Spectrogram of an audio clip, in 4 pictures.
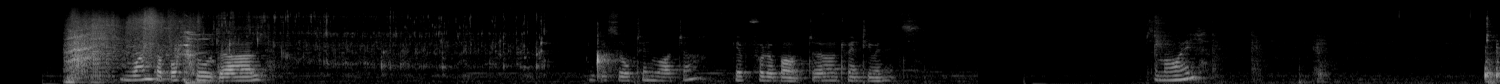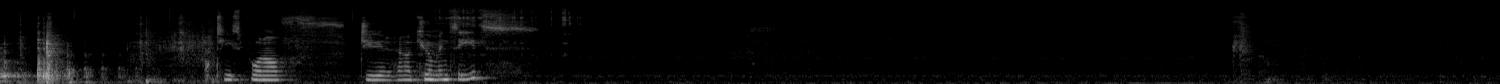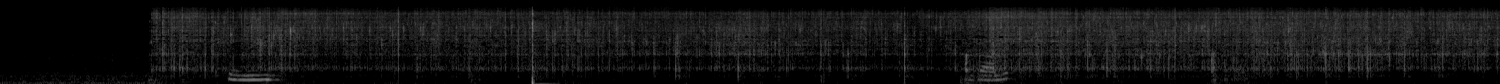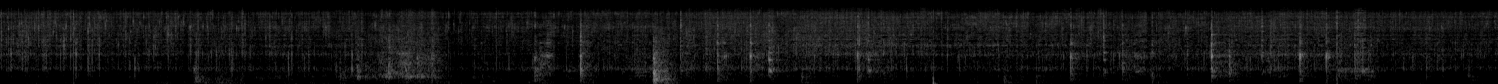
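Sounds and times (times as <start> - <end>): steel spoon stirring in a pan: 0.6 - 2.3, 50.2 - 59.8
food sizzling in hot oil: 0.6 - 5.5, 19.2 - 26.9, 30.2 - 59.9.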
